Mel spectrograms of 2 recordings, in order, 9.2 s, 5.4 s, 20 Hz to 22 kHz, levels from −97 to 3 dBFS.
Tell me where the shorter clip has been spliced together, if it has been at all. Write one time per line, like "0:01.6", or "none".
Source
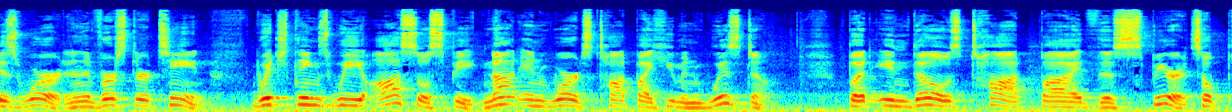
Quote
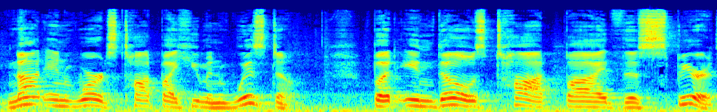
none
